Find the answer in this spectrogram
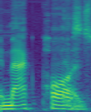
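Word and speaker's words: MacPaw: Clean My Mac is the name by Mac Pause. Yes. Very good. – Doesn't rhyme with Mac Reaper.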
